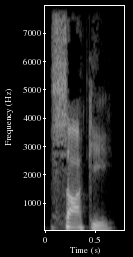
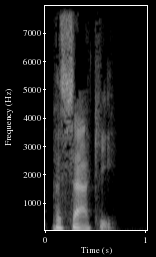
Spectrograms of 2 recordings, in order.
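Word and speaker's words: Psaki: Some people say, Charlie, it's Saki, not Pisaki.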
